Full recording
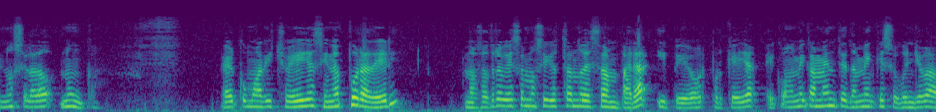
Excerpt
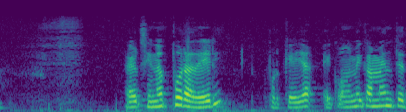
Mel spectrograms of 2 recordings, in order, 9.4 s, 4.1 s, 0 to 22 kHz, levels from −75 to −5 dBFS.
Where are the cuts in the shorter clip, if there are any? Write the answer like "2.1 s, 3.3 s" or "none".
1.4 s, 2.6 s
